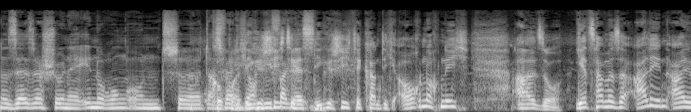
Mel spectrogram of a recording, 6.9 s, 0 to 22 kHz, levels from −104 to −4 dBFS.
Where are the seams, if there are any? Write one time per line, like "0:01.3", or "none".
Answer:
0:05.7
